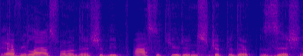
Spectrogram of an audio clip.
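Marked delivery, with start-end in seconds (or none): none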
